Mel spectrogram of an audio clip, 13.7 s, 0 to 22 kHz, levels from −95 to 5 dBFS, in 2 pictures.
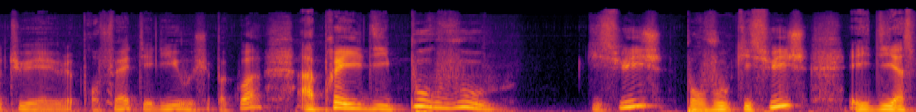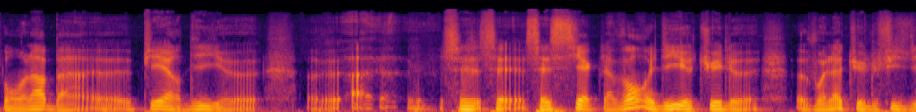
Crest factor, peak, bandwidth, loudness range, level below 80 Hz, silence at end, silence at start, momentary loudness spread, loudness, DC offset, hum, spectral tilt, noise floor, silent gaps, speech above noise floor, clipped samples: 18 dB; 0 dBFS; 15.5 kHz; 4 LU; -36 dBFS; 0 s; 0 s; 14 LU; -18 LUFS; under 0.1%; none; -6 dB/octave; -56 dBFS; none; 39 dB; under 0.1%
